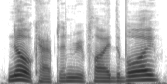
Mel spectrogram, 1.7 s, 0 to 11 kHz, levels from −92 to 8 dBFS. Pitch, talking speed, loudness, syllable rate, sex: 145 Hz, 180 wpm, -17 LUFS, 4.8 syllables/s, male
